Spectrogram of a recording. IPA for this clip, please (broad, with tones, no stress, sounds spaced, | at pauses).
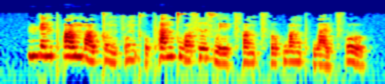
m ɥ ɛ˥ n pʰ ɑ˥ ʊ̯ m ɑ˧˥ ʊ̯ t̪ ɤ˨˩ ŋ f ɤ˥˩ ŋ kʰ ɤ˩ pʰ a˥ n t̪ w ɔ˧˥ s ɹ̩˥˩ s w e˨˩ ɪ̯ t͡sʰ ɑ˧˥ ŋ t͡sʰ ɤ˧˥ p w ɑ˥˩ ŋ pʰ w a˨˩ ɪ̯ t͡sʰ o˥˩ ʊ̯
